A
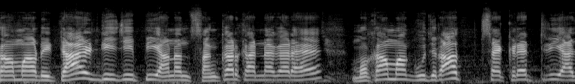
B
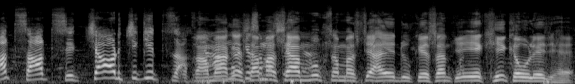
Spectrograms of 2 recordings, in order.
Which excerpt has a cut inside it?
B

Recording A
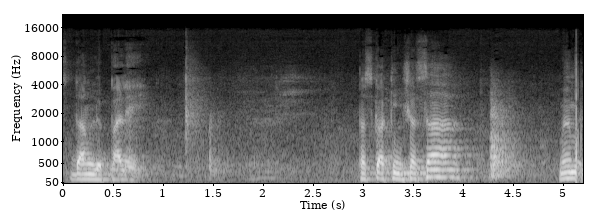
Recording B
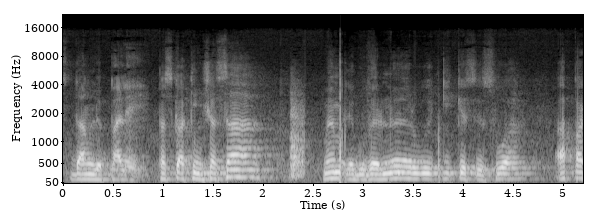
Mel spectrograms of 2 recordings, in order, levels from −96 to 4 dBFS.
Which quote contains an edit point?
B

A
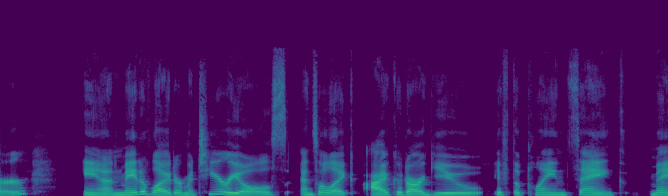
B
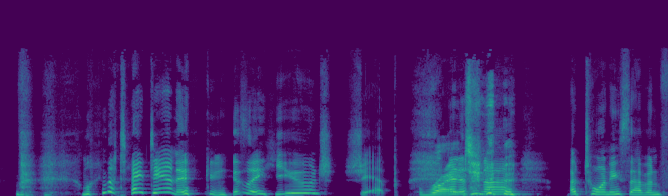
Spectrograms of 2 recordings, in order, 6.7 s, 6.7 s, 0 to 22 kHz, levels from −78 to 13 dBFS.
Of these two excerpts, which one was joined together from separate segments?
A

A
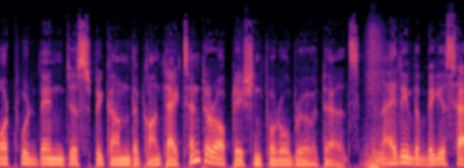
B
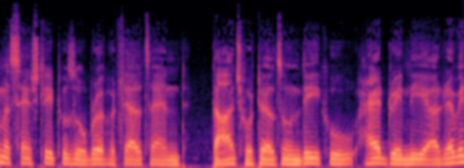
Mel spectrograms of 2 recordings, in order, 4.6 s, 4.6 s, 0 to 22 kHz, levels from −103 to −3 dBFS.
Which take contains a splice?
A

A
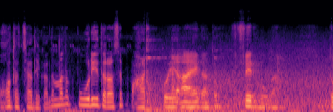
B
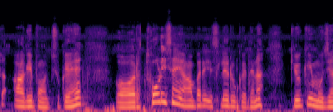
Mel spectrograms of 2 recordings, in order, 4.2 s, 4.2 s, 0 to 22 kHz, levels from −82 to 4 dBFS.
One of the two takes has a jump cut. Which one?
A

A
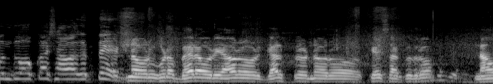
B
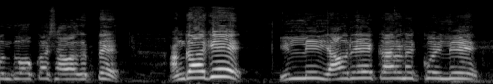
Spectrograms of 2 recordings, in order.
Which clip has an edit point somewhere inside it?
A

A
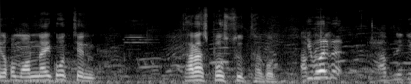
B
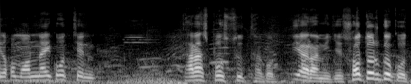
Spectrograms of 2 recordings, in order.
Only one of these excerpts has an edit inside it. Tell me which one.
B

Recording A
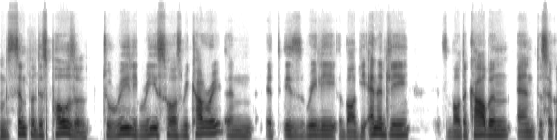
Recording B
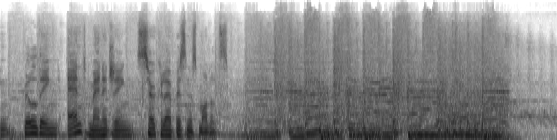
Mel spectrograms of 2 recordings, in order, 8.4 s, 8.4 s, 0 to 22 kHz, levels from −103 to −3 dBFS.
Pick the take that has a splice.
A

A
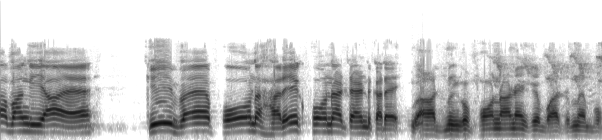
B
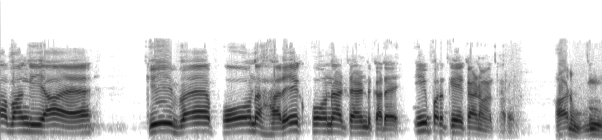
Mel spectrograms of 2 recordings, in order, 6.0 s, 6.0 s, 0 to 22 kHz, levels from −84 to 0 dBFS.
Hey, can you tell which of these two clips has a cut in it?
A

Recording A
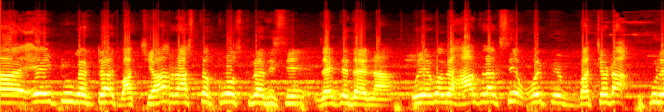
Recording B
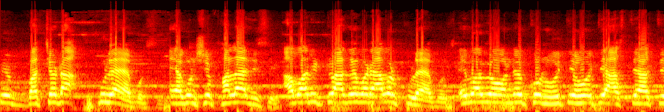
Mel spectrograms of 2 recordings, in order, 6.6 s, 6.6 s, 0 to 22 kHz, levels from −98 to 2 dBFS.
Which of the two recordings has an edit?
A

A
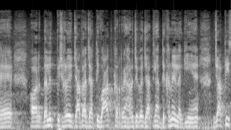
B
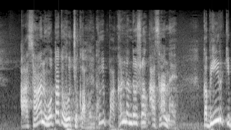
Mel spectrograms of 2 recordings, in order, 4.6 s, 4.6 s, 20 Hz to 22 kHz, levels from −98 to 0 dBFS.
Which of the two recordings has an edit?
B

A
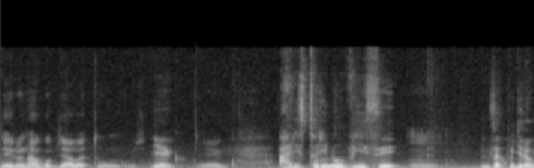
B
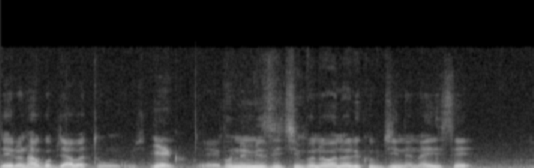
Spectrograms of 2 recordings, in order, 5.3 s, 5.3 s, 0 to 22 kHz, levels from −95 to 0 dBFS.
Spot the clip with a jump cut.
B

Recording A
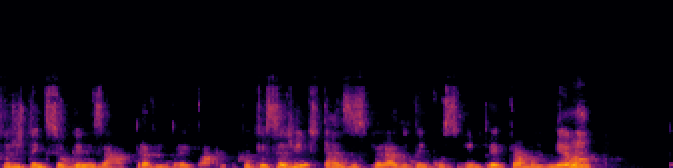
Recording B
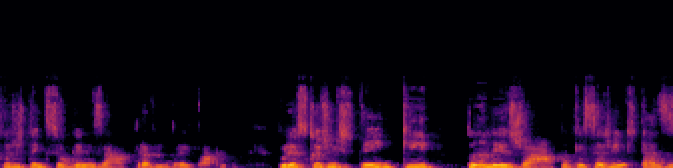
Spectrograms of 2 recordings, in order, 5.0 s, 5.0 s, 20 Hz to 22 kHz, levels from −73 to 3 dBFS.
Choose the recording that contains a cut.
A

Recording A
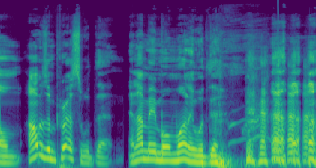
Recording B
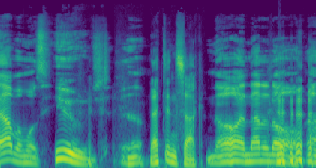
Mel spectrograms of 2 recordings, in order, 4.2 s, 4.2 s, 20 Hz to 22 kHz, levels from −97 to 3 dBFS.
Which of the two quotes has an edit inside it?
B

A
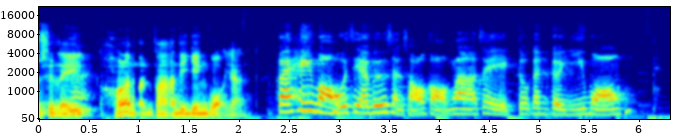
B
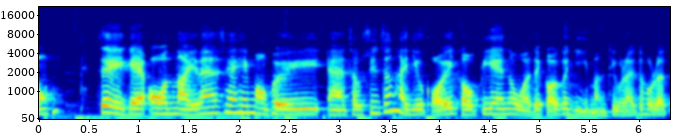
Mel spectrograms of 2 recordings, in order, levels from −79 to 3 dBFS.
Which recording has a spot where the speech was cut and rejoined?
A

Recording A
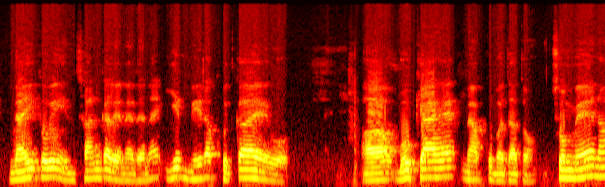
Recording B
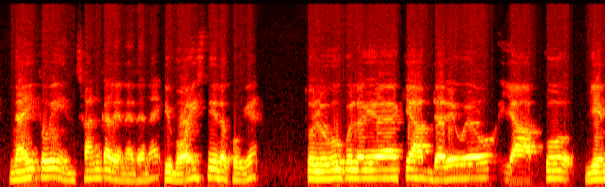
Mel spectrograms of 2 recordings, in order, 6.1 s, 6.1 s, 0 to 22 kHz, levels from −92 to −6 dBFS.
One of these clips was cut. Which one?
B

